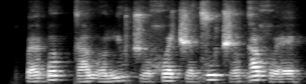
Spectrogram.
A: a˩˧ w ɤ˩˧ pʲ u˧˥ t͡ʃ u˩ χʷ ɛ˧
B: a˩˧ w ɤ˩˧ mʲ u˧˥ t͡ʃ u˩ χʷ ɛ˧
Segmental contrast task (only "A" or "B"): B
